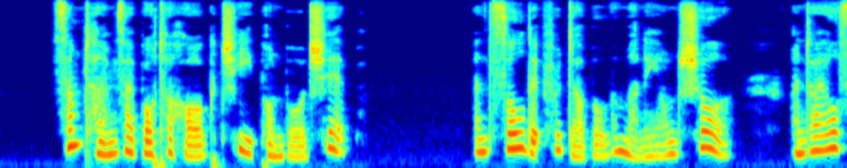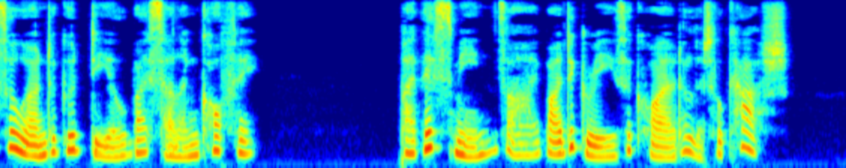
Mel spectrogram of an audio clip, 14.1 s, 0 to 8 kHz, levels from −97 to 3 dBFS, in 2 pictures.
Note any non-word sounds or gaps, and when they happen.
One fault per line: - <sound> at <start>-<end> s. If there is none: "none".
none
